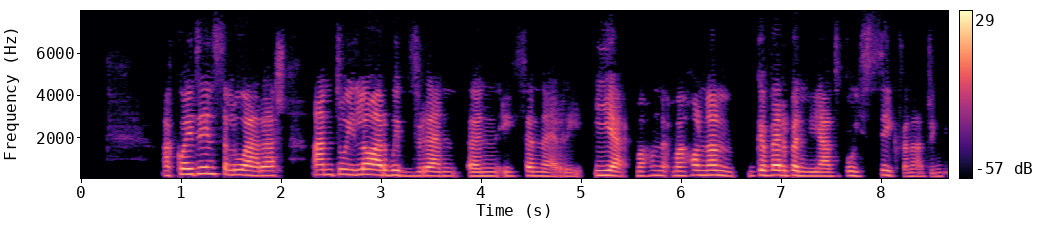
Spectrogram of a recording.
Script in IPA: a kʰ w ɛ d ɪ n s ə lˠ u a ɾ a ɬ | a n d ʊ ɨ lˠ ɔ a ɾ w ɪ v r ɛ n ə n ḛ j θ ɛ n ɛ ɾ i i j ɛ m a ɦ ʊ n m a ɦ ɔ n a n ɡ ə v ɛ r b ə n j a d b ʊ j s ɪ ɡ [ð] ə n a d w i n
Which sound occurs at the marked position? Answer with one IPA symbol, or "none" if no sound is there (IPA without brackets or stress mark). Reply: v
